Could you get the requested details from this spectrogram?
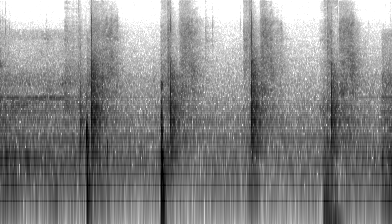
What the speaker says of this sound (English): Cut the cucumber into long, wide slices.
